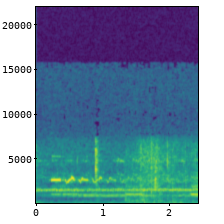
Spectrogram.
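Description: Starship bridge background sound effects from the USS Enterprise: a steady electronic hum of two high tones with a warbling computer tone in the first second, opened by a sharp click as the intercom switch on the captain's chair arm is pressed.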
